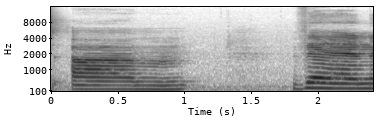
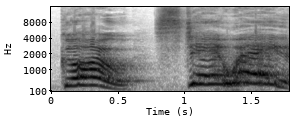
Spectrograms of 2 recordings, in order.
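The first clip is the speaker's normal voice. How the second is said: much higher, loud desperate yell; urgent shout; 11 semitones higher, 13 dB louder, much slower than usual. Retold or imitated. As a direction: scream at him to get away. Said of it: "she's like".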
